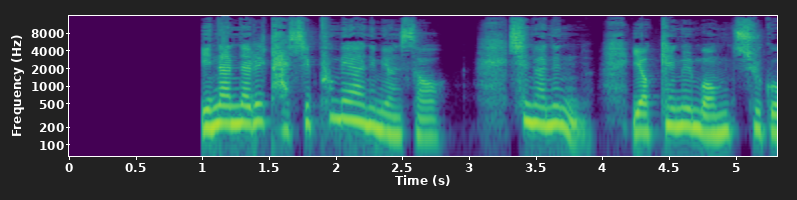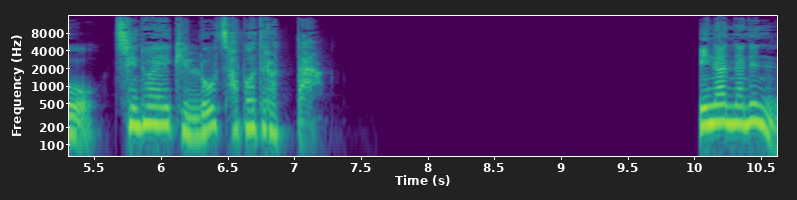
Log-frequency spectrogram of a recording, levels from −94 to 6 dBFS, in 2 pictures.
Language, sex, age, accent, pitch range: Korean, female, 40-59, native, 175-230 Hz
